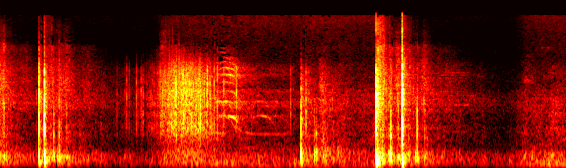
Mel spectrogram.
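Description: Aerial firework shells bursting: a bang about half a second in, then three bangs between three and four seconds in, the last two the loudest.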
